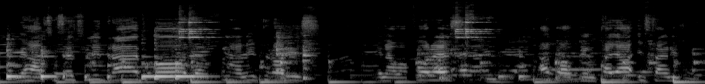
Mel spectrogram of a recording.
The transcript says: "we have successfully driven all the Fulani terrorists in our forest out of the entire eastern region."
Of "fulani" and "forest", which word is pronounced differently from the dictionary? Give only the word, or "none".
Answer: fulani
